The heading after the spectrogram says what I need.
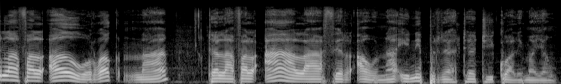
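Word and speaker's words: فِرْعَوْنَ: Kemudian di sini ada fir'auna. Ada fir di mana ra mati ini, didahului huruf yang berharokat kasroh, ini dibaca tarkik ya. Cara bacanya tipis fir ya.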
